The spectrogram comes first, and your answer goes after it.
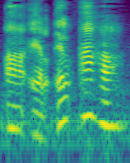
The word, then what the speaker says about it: Allah: Cuma dia membacanya, ngejanya beda sama kita. Kalau kita cukup Allah gitu. Kayak bercanda sama teman aja, Allah lu gitu aja tersinggung gitu ya. Kayak begitu, ringan gitu. Bacanya itu ringan. Tapi kalau mereka itu terpengaruh dengan bahasa Arab. Jadi nggak ringan, Allah.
